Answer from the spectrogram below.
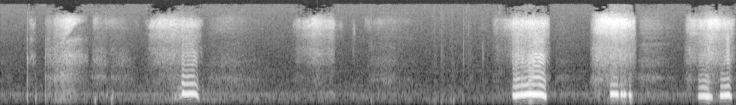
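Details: Senior lilac point Siamese cat, indoor-only and in good health per owner, snoring heavily while asleep: rhythmic breathing with loud whistling, squeaky snores on several breaths and softer airy breaths between.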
